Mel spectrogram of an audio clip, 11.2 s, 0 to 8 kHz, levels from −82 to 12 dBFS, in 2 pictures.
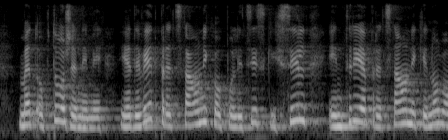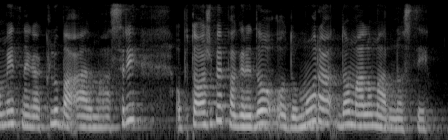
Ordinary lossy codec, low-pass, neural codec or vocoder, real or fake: none; 7.2 kHz; none; real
